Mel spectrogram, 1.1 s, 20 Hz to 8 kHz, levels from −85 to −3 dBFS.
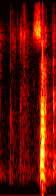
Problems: none marked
